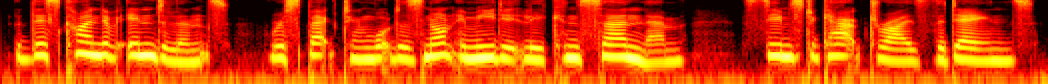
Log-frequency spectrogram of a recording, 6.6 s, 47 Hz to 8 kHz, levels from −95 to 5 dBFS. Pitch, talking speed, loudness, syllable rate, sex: 230 Hz, 155 wpm, -16 LUFS, 5.6 syllables/s, female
